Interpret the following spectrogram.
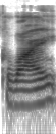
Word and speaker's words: Kauai: There is a very famous Hindu temple there on this island of, I think it's pronounced Kauai in Hawaii.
